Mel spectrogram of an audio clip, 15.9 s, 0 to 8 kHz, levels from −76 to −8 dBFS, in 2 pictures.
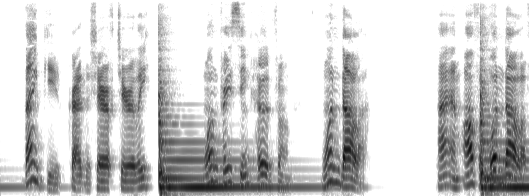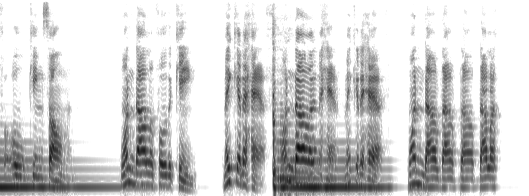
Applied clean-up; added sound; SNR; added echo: neural mask model RNNoise.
